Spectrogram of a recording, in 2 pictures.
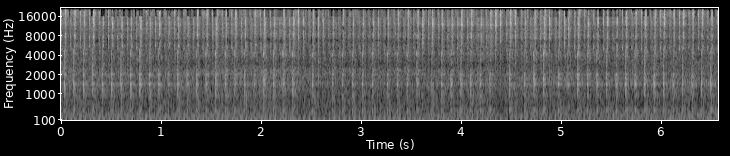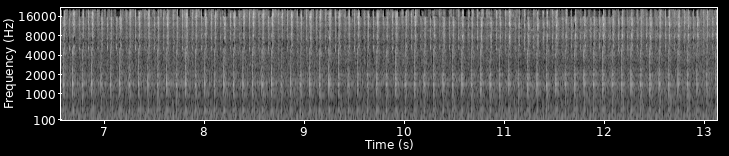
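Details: Low-compression gasoline lawnmower engine run as a hot-bulb semi-diesel on 100% diesel, spark plug disconnected and stack torch-heated: uneven single-cylinder chugging of two to three beats a second, labouring and struggling at light load.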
